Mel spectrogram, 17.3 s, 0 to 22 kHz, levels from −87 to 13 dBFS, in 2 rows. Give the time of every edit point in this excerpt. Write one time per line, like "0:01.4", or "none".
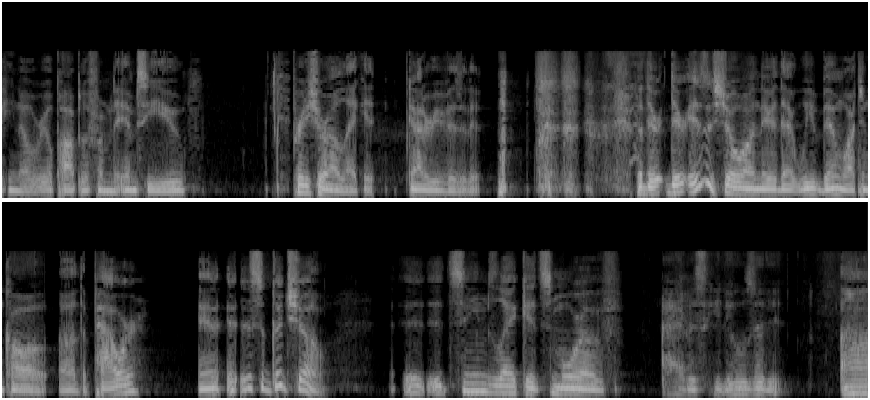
0:02.9
0:11.1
